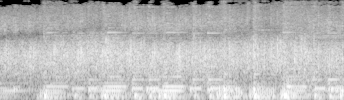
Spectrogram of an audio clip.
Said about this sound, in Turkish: Onları kocaman bir alkışlayalım bakalım. Hadi bakalım.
